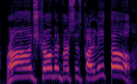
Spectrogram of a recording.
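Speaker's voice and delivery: high, drawn-out match announcement; ring announcer. Acted. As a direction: stretch the names out like an announcer.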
